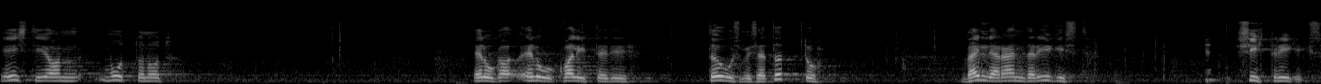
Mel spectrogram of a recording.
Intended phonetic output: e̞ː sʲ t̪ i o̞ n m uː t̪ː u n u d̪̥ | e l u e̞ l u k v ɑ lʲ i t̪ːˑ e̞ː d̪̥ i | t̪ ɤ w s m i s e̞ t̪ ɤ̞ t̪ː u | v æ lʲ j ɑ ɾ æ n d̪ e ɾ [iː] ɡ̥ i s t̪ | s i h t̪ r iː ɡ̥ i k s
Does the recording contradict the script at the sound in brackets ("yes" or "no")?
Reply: no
